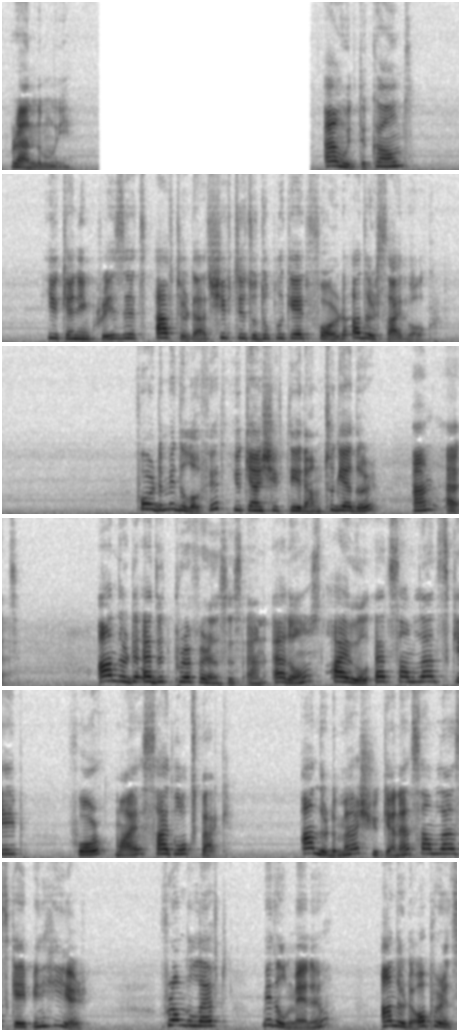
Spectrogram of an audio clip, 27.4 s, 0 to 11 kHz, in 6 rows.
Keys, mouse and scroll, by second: 0.5 click, 1.6 click, 2.1 click, 2.4 click, 2.5 click, 2.7 click, 2.8 KP_0, 2.8 a, 3.2 click, 3.7-4.1 middle drag, 4.5 shift+middle drag, 4.9 shift+d, 5.1 x, 6.1-7.8 typing, 6.7 KP_Enter, 10.1 KP_0, 12.7 middle click, 13.6 click, 14.4-15.7 drag, 21.3 shift+a, 24.8-25.2 middle drag, 25.3 shift+middle drag, 26.3 shift+middle drag.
